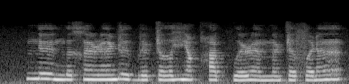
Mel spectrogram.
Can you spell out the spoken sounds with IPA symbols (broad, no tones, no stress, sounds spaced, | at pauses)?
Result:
n ø ŋ ə x œ̃ ɭ ə̃ ɖ ø b ø ʈ ɤ vʲ œ̃ qʰ œ kʷʰ œ ɭ œ̃ m œ̃ ʈ ə f ɤ ɽ ə̃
